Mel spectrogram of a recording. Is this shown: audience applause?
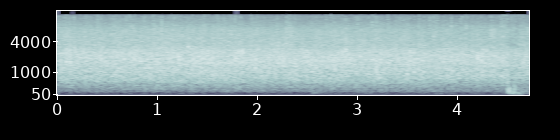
yes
